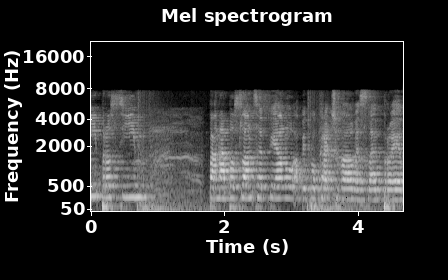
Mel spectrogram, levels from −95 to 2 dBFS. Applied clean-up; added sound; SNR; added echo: none; Explosion; 14 dB; reverberation time 0.5 s.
